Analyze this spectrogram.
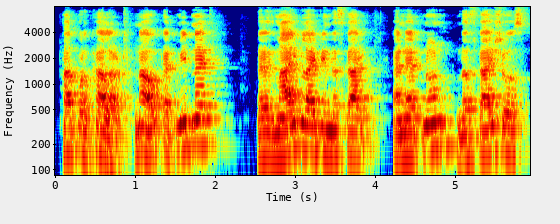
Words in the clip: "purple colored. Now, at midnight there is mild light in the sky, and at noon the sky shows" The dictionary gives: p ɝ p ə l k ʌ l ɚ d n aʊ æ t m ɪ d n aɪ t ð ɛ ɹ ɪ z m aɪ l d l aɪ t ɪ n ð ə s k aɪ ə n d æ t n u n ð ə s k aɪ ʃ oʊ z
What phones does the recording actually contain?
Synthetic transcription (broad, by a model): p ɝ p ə l k ʌ l ɚ d n aʊ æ t m ɪ d n aɪ t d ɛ ɹ ɪ z m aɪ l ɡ l aɪ t ɪ n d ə s k aɪ ə n d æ t n u n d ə s k aɪ ʃ oʊ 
